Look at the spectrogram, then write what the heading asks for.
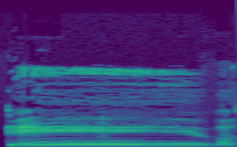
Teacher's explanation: Again, tongue between the teeth for the da, not an English da.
